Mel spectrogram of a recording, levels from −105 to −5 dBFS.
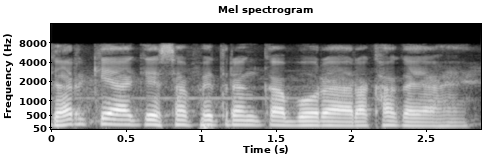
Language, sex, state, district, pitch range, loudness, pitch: Hindi, male, West Bengal, Alipurduar, 135-160 Hz, -15 LUFS, 150 Hz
